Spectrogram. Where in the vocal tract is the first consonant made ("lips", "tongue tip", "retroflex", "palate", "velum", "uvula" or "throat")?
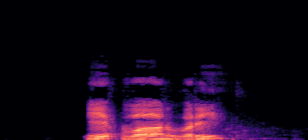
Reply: velum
